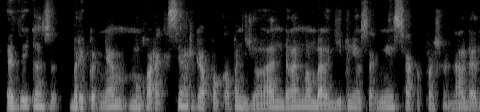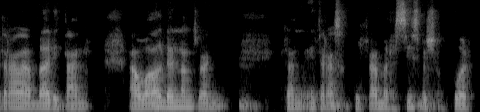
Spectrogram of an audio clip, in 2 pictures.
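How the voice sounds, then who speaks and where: A young Indonesian-accented man presents scripted academic material like a university student. His voice is mid-pitched and rough, with a gravelly creak. He reads haltingly and trips over English technical terms. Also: darkish tone. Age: young adult.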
